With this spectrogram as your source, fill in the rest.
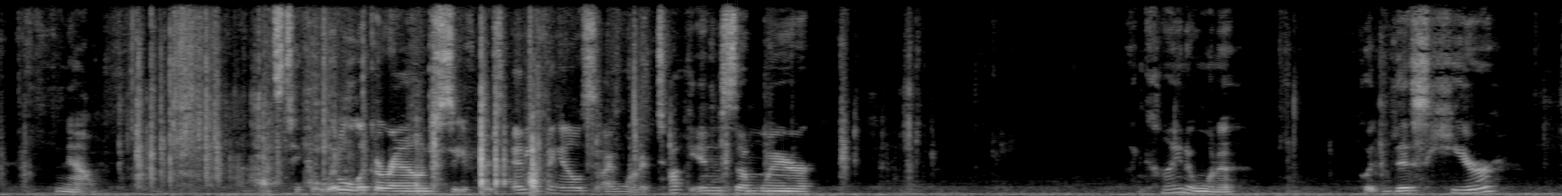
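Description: Paper crinkles and rustles under hands.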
